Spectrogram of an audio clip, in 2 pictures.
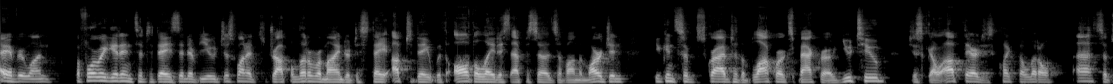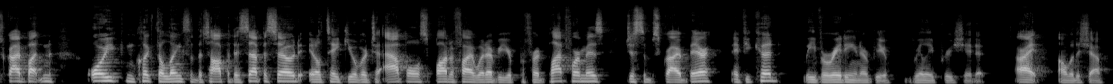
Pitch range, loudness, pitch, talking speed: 110-140 Hz, -23 LUFS, 125 Hz, 250 wpm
